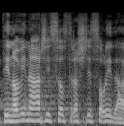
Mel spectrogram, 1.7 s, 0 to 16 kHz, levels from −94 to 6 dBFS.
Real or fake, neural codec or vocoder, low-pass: real; none; 10.8 kHz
